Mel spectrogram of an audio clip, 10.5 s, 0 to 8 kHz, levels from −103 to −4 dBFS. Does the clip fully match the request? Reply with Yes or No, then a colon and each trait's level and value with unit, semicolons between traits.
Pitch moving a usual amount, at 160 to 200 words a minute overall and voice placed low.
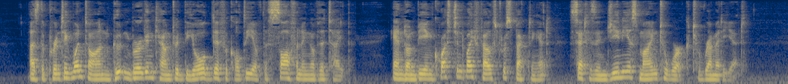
Yes: average, 3.7 semitones; average, 190 wpm; low, 125 Hz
